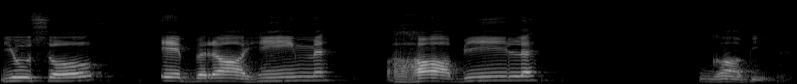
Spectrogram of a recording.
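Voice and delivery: names drawn out slowly while writing; writing names on the board, slowly; slow dictation. Shown as a demonstration. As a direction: say each name slowly as you write it.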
